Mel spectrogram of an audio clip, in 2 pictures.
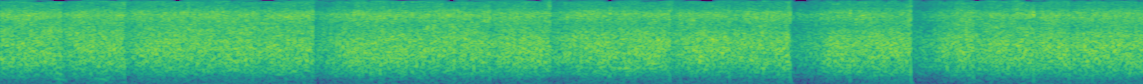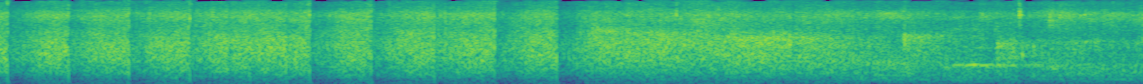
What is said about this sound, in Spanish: Para ellos, grande aplauso para ellos.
